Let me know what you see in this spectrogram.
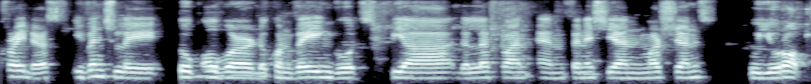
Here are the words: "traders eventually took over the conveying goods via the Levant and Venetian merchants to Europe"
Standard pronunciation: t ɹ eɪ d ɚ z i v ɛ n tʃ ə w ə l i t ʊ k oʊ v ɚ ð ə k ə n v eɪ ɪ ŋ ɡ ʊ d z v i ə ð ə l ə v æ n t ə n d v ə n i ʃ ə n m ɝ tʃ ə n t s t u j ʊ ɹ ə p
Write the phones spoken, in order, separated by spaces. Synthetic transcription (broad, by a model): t ɹ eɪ d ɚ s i v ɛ n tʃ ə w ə l i t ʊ k oʊ v ɚ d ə k ə n v eɪ ɪ ŋ ɡ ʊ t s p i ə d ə l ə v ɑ n ə n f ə n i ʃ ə n m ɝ ʃ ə n s t u j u ɹ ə p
